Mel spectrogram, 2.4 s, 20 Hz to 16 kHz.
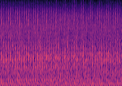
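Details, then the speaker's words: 1980 Mercedes W123 300D diesel from a scrapyard, sat a while, only a new battery fitted, bonnet open: even, steady idle clatter with regular ticking pulses, no uneven knocks; sounds healthy. "Looks like a 300D motor. Sounds like one too."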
